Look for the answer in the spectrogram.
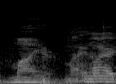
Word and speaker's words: Meijer: But what about the Mayer? I'm not sure I'm pronouncing it. M-E-I-J-E-R case. – Meyer case.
